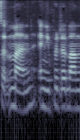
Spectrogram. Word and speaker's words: 们: So this is mun, and mun doesn't really have a tone.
